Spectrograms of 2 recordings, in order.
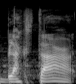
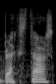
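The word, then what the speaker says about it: Blackstar: Grosse influence, si vous avez aimé ce morceau, allez écouter Black Star et pas Black Stars comme je vous le disais. Et oui, attention à la prononciation, c'était Black Star donc de David Bowie.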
